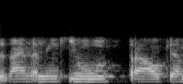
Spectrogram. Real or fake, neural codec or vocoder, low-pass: real; none; 5.4 kHz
